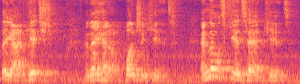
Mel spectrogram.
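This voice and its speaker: A man telling a tall tale as a contest storyteller, theatrical and deliberate, with dramatic pauses. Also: a little high, lively intonation, pushed and bright. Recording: distant, echoey room with background noise.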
